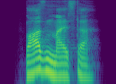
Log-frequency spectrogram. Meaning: someone who professionally strips dead animals for reuse, knacker
- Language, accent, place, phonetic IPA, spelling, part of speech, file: German, Germany, Berlin, [ˈvaːzn̩ˌmaɪ̯stɐ], Wasenmeister, noun, De-Wasenmeister.ogg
